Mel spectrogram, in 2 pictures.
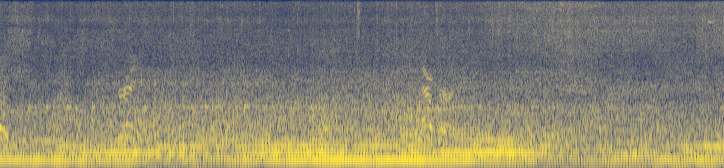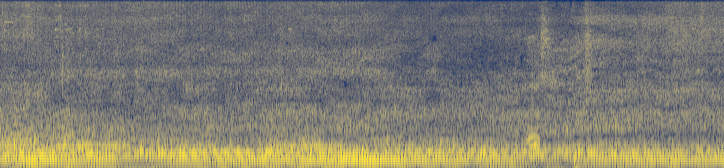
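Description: Riding lawn mower engine running at a steady speed as the mower is driven across the lawn, a continuous low hum.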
